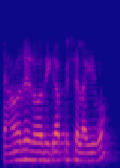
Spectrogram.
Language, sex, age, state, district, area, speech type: Odia, male, 18-30, Odisha, Subarnapur, urban, conversation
